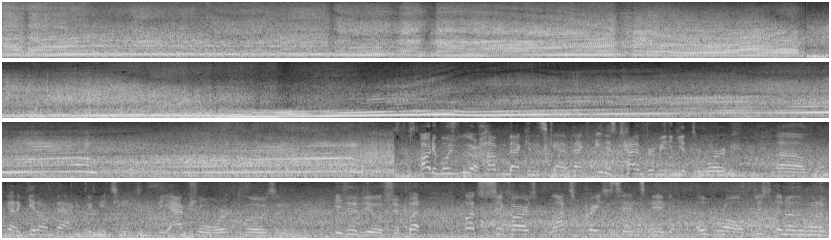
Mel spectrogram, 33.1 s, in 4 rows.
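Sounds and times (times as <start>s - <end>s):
car engine accelerating hard: 0.0s - 20.6s.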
